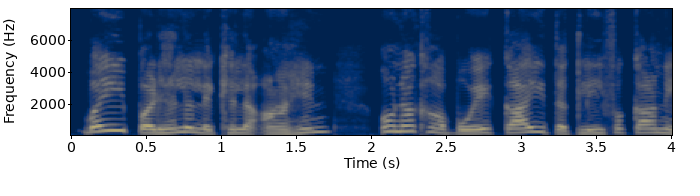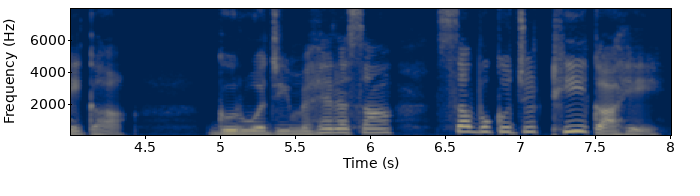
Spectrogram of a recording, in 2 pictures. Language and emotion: Sindhi, neutral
